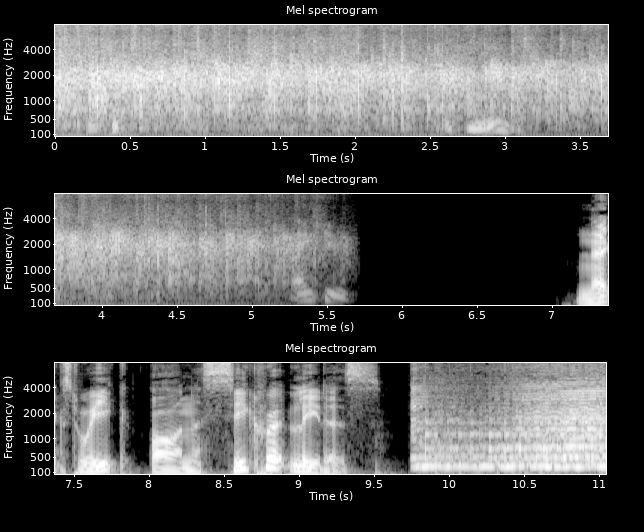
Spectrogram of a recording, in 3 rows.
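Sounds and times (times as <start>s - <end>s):
audience round of applause: 0.0s - 5.7s
speech: 7.2s - 9.9s.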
